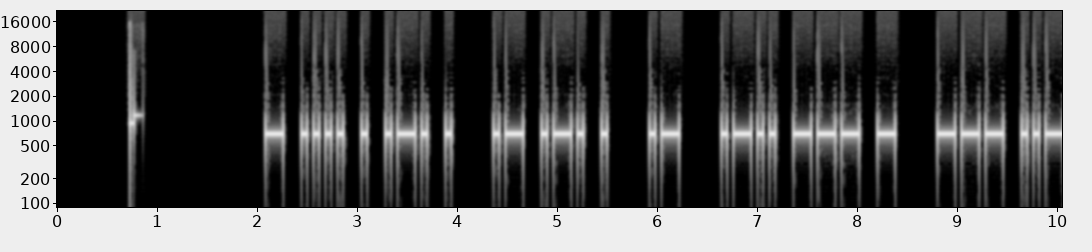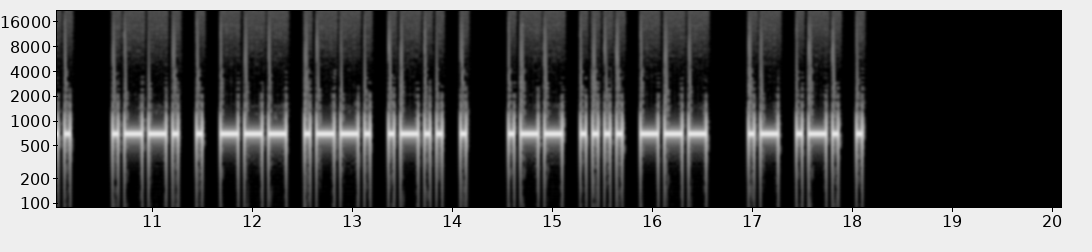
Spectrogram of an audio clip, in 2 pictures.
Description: Morse code, heard as a keyed tone, about 21 wpm, 700 Hz. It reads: THERE ARE A LOT OF PEOPLE WHO ARE
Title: Sets of 8 Words - 20wpm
